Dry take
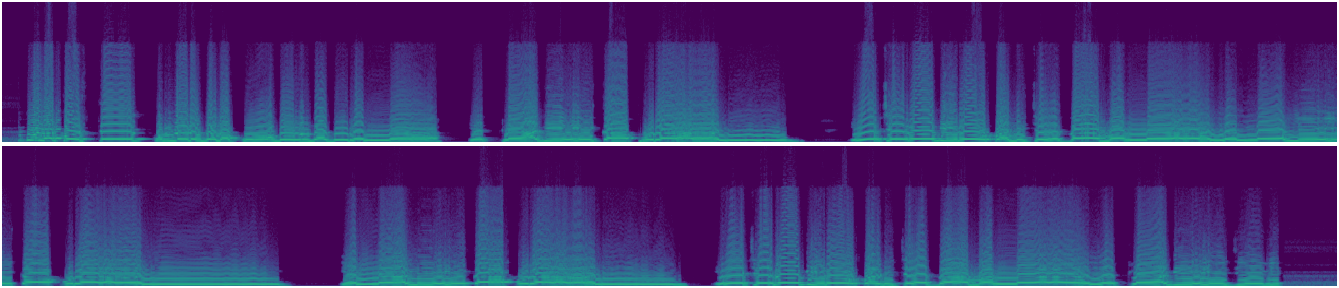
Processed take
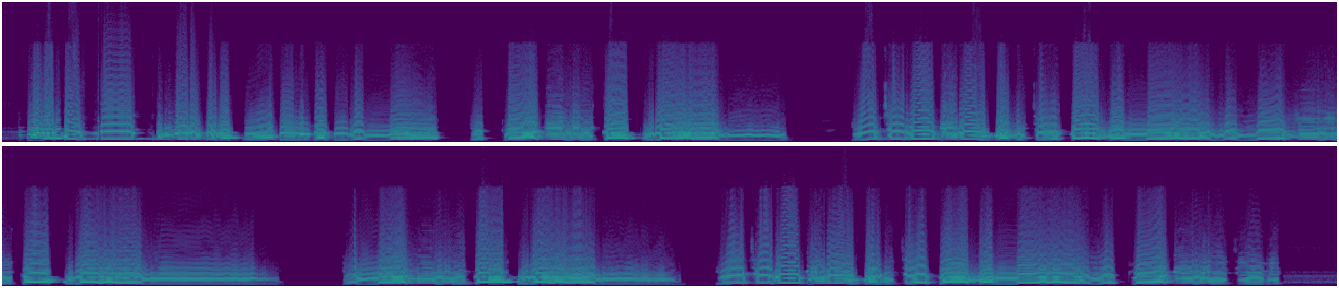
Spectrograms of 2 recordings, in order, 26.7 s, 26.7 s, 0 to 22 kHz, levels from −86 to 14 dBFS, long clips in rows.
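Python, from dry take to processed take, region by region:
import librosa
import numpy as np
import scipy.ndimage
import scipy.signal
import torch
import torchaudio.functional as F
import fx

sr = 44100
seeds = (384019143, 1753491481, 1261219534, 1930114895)

y = fx.chain(x, sr, fx.median_filter(points=9),
    fx.pre_swell(db_per_s=72.0), at=(0.73, 2.18))
y = fx.chain(y, sr, fx.peak_eq(hz=14000.0, db=-7.5, octaves=2.8),
    fx.ring_mod(carrier_hz=31.0), at=(15.86, 16.87))
y = scipy.signal.sosfilt(scipy.signal.butter(6, 750.0, 'highpass', fs=sr, output='sos'), y)
y = fx.dynamic_eq(y, sr, hz=1200.0, q=1.2, threshold_db=-40.0, ratio=4.0, max_db=4)
y = y * librosa.db_to_amplitude(-6.0)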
